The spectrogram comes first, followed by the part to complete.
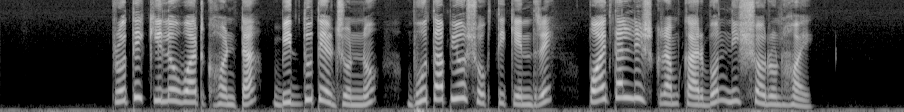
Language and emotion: Bengali, neutral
